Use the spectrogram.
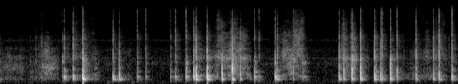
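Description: Long nails tap quickly across the top and rim of a hollow plastic lid on a clear plastic jar, while one hand holds the jar. The taps are short, dry, hollow clicks with a low-mid tone and almost no ring. Soft scratchy brushing sounds fill the space between bursts, and there are brief pauses.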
